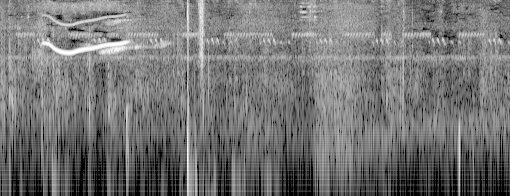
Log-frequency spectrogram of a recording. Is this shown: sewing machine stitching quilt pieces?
no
